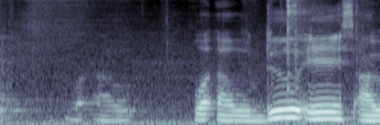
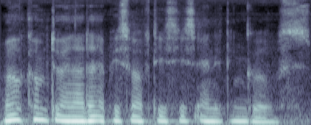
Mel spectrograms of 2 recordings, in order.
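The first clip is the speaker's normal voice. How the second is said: hushed, whispered voice; 4 semitones lower than usual. Host opening an episode at three in the morning while neighbors sleep: whispering. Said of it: "I'm whispering because it's three o'clock in the morning".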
